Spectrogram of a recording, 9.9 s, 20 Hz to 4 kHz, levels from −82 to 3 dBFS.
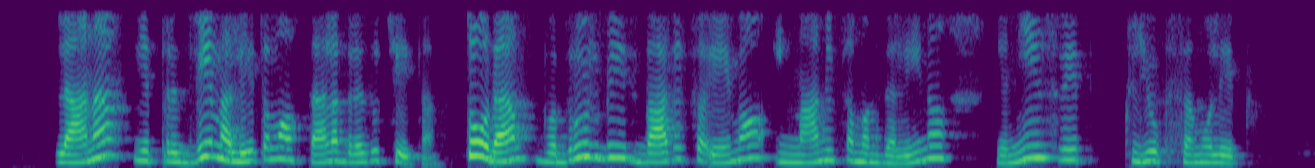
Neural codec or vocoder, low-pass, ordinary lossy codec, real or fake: codec, 44.1 kHz, 7.8 kbps, DAC; 3.6 kHz; AAC, 32 kbps; fake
